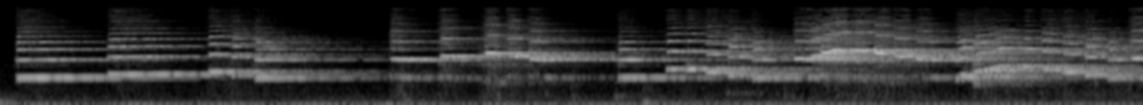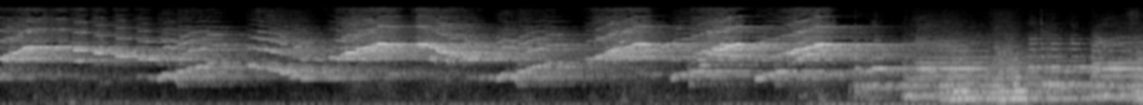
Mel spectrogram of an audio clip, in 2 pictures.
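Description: Solo flute playing a passage of short stepped notes that turns into quick rising and falling runs, growing louder; lower orchestral instruments come in right at the end.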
